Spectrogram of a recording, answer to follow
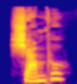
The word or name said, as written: shampoo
